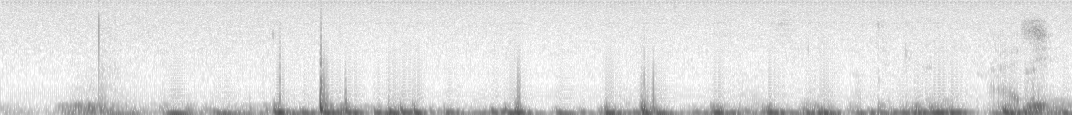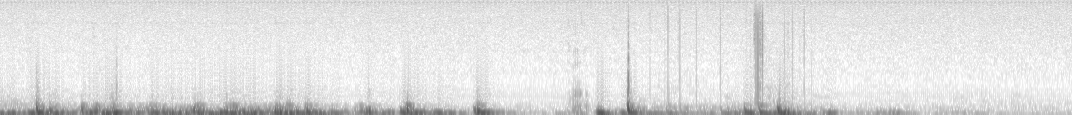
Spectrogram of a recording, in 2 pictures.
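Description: Microphone handling noise: irregular low thumps and rumble with a few sharp clicks, the lectern microphone being knocked or brushed.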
